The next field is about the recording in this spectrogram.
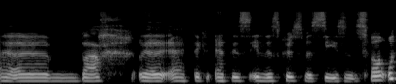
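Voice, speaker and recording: Against a quiet background, a woman's fairly low voice has a dark, mellow tone and a dry, close sound with no echo. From Canada. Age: 70s. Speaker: singer and vocal coach. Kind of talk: interview. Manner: halting, many fillers.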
